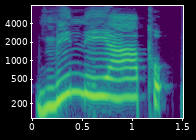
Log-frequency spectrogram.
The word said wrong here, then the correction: Minneapolis: Minneapolis heißt das, ne? Ja, Minneapolis. Minneapolis.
